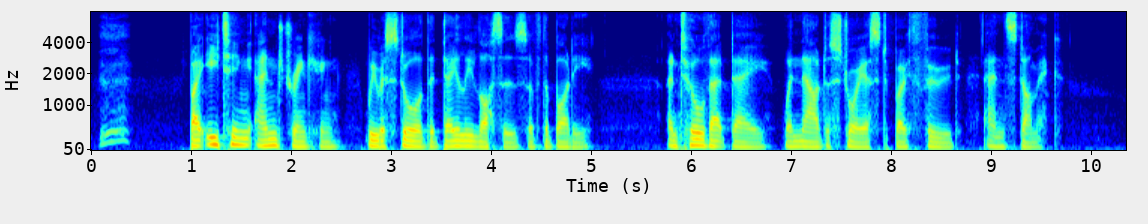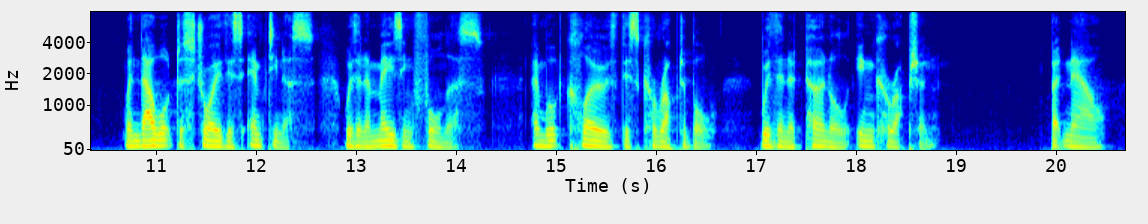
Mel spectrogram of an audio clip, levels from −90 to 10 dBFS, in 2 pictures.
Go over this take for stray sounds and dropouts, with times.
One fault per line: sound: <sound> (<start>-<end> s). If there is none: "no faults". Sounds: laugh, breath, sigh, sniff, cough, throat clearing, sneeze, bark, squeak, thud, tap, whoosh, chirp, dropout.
sound: breath (0.1-0.4 s)
sound: dropout (17.5-17.5 s)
